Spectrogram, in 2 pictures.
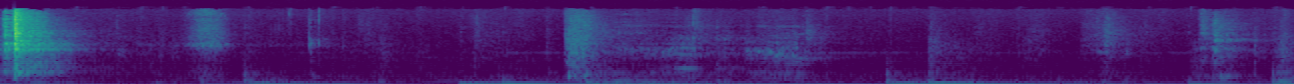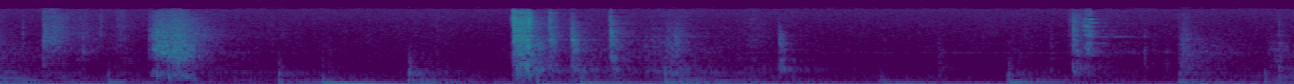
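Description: Dishes clink and clatter in irregular bursts over a low, steady wash of running water, sharp knocks of plates and utensils scattered throughout with no talking.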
